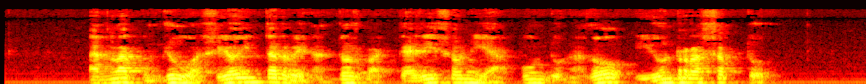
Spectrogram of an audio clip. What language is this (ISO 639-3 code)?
cat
